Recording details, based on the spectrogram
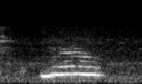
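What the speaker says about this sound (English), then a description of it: "she's meowing again." A single clear cat meow, drawn out for about half a second, close and fairly quiet against a hushed room.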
